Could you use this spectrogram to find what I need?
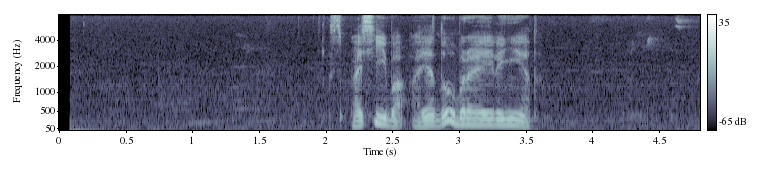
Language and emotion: Russian, positive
